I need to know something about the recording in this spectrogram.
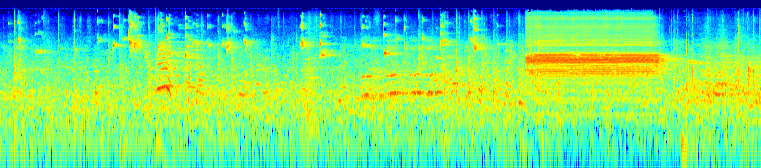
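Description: Basketball bouncing on a hardwood gym floor amid sneaker squeaks and players' shouts, then the scoreboard buzzer sounds loudly and steadily for about two and a half seconds near the end.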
